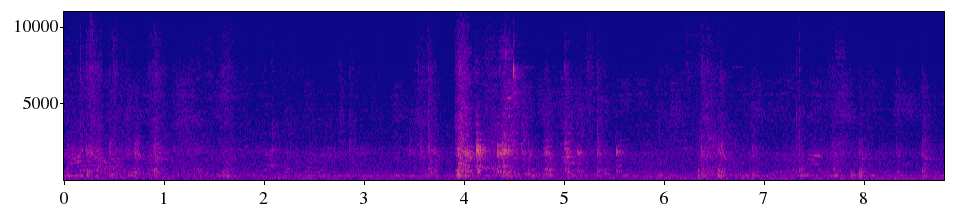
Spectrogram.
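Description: Cast-iron weight plates on a plate-loaded dumbbell handle clinking and knocking, with one loud clank about four seconds in.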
